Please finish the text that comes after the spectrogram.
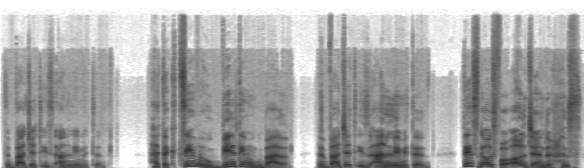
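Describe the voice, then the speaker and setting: A playful woman hosting a video language lesson, upbeat and chatty. Her voice sits at a medium pitch and is recorded close and dry, with no room sound. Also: animated, moderate pace, a little mellow, no room sound. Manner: playful and upbeat, with frequent laughs. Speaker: language teacher.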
